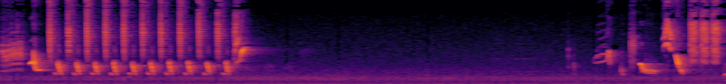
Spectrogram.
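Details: Nightingale song: a rapid run of about a dozen identical chopping notes, then a few seconds of quiet before a new phrase starts with a whistled note and more quick repeated notes.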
